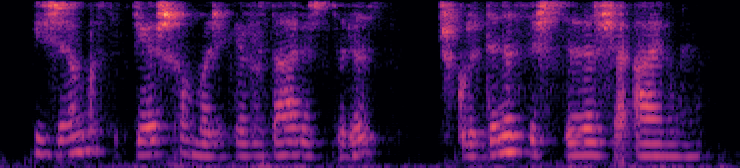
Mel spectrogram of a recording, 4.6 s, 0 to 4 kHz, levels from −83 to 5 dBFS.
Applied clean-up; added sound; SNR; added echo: neural mask model DeepFilterNet 3.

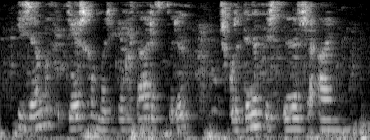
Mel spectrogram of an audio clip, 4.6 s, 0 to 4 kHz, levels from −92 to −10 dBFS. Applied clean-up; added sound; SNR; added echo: classical method WPE with log-MMSE.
